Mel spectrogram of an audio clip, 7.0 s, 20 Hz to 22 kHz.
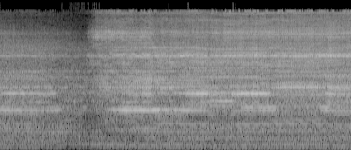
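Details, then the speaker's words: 2005 Kia Sedona 3.5L, 116,000 miles, after new timing belt, tensioners, idler, water pump and harmonic balancer, no accessory belts: hissy rush with thin whine appears after about a minute of warm high idle, fades with revs then returns; cause unknown. "So it goes away when you bring the RPMs up, but then it comes right back."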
